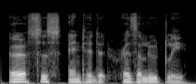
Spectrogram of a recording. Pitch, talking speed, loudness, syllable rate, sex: 95 Hz, 120 wpm, -18 LUFS, 6.8 syllables/s, male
